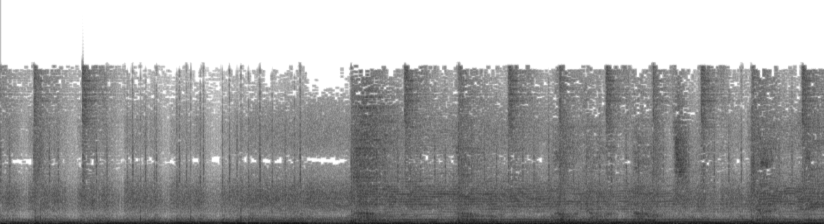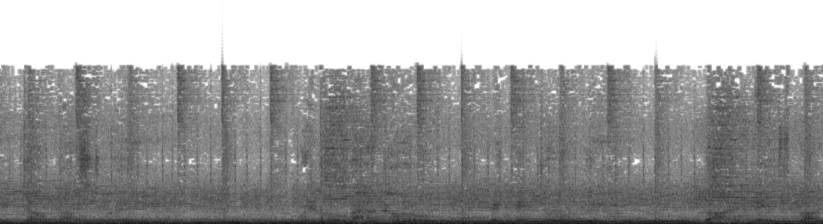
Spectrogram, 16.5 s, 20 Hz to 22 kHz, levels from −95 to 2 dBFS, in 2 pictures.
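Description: Periodic USB or driver dropouts tick every 0.5 s from 0.40 to 16.43 s, each a brief silent gap of about a millisecond; their strict regularity separates them from random clicks.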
